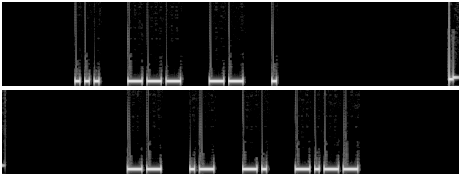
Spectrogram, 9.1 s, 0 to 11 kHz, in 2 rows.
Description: Morse code, heard as a keyed tone, about 25 wpm, spaced as for 18 wpm, 700 Hz. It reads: SOME MANY
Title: 2x Character Spacing - Top 100 Words - 25wpm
